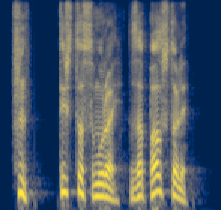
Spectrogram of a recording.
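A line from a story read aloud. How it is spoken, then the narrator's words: Scoffing. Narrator (Russian): хмыкнул он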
